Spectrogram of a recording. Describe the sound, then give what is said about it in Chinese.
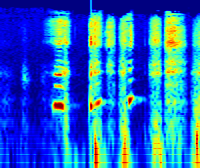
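A girl whimpers and cries in short, broken, voiced sobs, several quick bursts following one another after a near-silent start. “玲珑觉得委屈，嘤嘤的哭了起来”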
